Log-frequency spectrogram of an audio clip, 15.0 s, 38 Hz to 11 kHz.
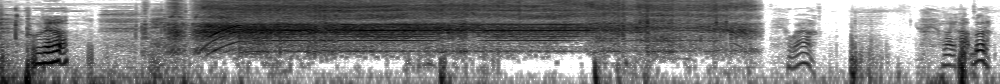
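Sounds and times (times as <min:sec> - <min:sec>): electric chainsaw whining: 0:02.1 - 0:11.5.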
